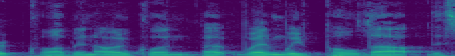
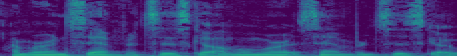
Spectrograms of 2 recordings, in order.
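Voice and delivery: normal talking voice

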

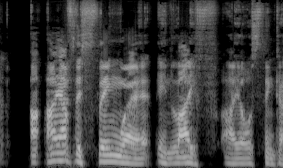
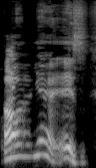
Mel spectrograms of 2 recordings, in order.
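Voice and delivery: pitched way up in giddy disbelief; high, thrilled confirmation, half-laughing; retold excited surprise; 13 semitones higher, 3 dB louder than usual. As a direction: squeal it like you can't believe your eyes. Confirming [name] sighting, excited.

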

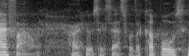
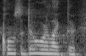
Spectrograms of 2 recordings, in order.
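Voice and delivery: retold scolding, pitched up without real volume; mock scream; 8 semitones higher than usual. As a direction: imitate an upset husband scolding in a high voice. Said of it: "he's screaming at her".

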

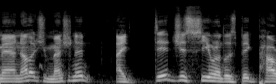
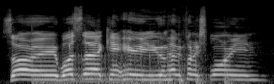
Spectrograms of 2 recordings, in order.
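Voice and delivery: mocking; 6 semitones higher than usual. Taunting, pretending not to hear.

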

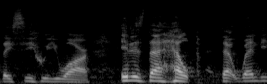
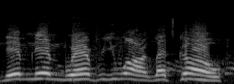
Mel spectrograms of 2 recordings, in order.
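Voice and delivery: raised, higher calling voice; 6 semitones higher, 5 dB louder than usual. Acted. Fez calling hidden Nim to join the chase, loud and high. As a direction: call loudly to someone out of sight.

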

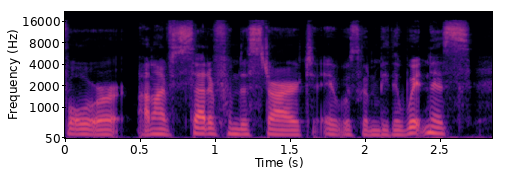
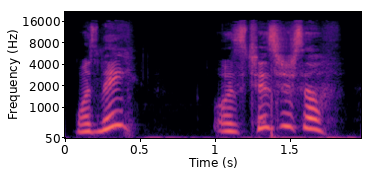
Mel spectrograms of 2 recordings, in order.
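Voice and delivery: excited; 13 semitones higher, 4 dB louder than usual. Real, not acted. Announcing her own surprise win.

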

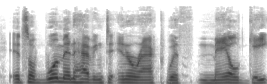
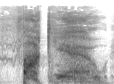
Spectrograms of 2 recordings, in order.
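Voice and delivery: drawn-out, strangled scream without real volume; mock scream. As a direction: stretch both words into an imitated scream. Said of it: "she's screaming, like, from behind the door".

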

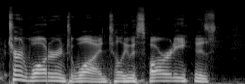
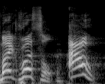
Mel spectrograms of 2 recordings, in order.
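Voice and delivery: higher, announcing the name like a mic drop; mock announcer call; 11 semitones higher, 3 dB louder than usual. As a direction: call it out like a big exit line.

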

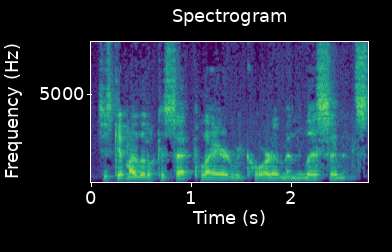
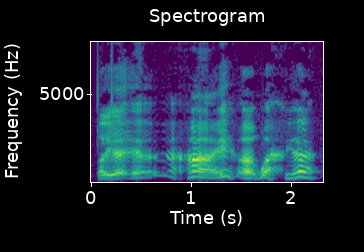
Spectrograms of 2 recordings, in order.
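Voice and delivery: high flustered squeak; squeaky teen voice. Retold or imitated. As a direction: stammer like a starstruck teen. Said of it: "seventeen-year-old squeaky voice".

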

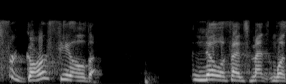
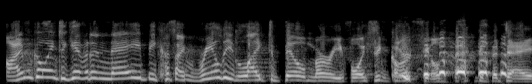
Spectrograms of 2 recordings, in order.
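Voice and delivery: laughing; 7 semitones higher than usual. Real, not acted. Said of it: "laughs mid sentence".

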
